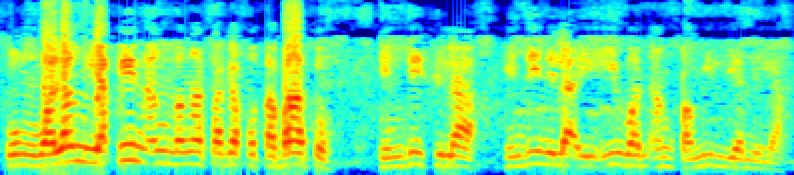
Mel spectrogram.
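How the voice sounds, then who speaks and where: A man preaching an emotional storytelling sermon, impassioned, swinging from loud outbursts to hushed low lines. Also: moderate pace, slightly rough, no room sound, phone-quality sound.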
